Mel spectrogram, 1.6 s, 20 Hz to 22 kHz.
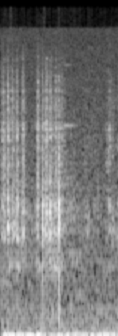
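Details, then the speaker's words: Motorcraft alternator from a 2006 Ford 6.0 diesel truck, 130-something thousand miles, spun by hand off the truck; gritty rattling clicks from a failed rear bearing with lots of shaft play, judged fried internally. "yeah bearing definitely went bad in the back yeah there's a lot of a lot of play in that shaft"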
